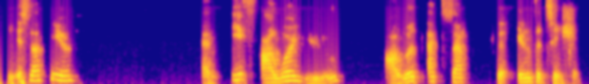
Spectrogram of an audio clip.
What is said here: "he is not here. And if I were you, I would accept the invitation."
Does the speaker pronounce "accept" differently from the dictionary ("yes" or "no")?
no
